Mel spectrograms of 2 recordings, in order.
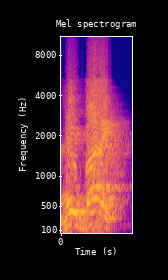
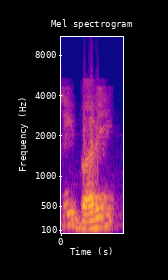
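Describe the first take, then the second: First: It is said loudly, almost shouted. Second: It is said in a low, quiet voice.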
